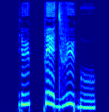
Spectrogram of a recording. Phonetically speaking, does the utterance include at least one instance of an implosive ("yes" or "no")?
yes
